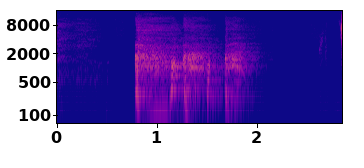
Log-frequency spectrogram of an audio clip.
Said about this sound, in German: Oh, ich muss noch mal husten hier. Moment.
